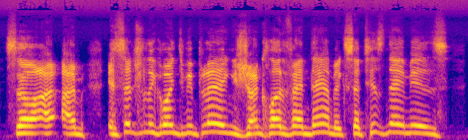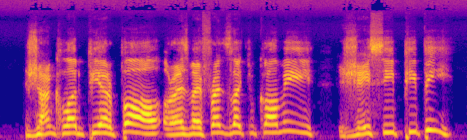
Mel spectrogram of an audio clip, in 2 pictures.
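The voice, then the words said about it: Put-on French accent. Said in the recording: “You're going to speak in a French accent the whole time?”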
